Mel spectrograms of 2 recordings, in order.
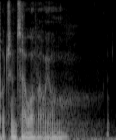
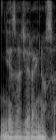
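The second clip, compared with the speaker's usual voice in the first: ordinary delivery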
